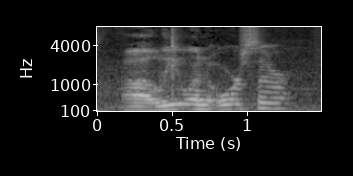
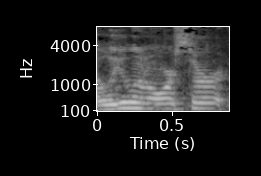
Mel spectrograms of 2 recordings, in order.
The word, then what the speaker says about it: Leland Orser: It stars Leland Orser. I said it right. – Yeah, you're right. – Leland Orser and Mary Elizabeth Winstead.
